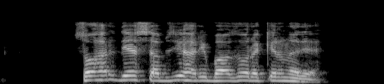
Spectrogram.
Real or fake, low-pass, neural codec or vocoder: real; 7.2 kHz; none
